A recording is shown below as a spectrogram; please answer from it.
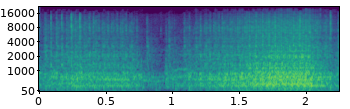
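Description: A sewing machine back-stitches with a loud, close, fast mechanical whir, dipping briefly as it reverses before running on steadily again while stitching a fabric storage pod.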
